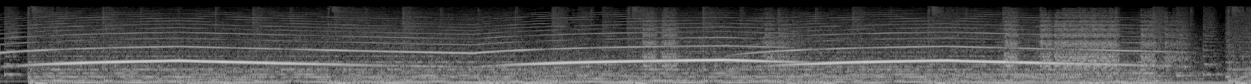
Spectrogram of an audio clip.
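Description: Fire engine siren wailing in three slow rise-and-fall sweeps over a steady low rumble.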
